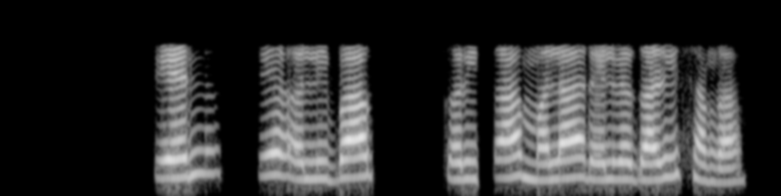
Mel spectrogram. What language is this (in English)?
Marathi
